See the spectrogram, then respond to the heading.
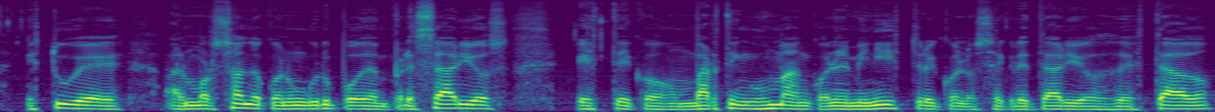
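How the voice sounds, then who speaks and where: A man speaks with a dark, mellow tone at a medium pitch. His pace is moderate. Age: 60s. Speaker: business association leader. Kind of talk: TV news interview. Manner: hesitant with fillers.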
